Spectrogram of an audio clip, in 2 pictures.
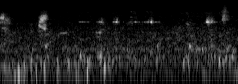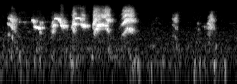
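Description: A parrot in the background gives a burst of loud, shrill squawks in the middle, with fainter scattered chirps and quiet calls before and after.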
